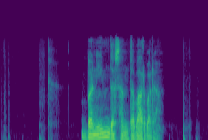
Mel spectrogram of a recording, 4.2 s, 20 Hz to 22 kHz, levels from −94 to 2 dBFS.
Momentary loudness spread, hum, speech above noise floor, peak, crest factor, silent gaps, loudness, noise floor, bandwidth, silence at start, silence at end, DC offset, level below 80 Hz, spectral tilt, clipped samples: 17 LU; none; 63 dB; -4 dBFS; 22 dB; none; -22 LUFS; -84 dBFS; 7.4 kHz; 1.65 s; 0.45 s; under 0.1%; -46 dBFS; -6 dB/octave; under 0.1%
